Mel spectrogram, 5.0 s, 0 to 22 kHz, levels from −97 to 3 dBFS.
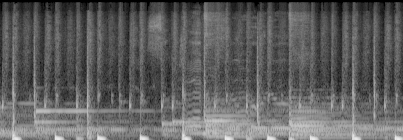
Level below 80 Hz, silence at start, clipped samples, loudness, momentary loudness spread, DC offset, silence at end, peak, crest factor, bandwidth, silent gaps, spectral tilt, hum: -18 dBFS; 0 s; under 0.1%; -21 LUFS; 6 LU; under 0.1%; 0 s; 0 dBFS; 16 dB; 20 kHz; none; -6 dB/octave; none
